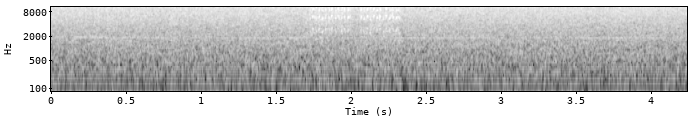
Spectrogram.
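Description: Near silence: a faint steady hiss with a faint high tone, and a brief, slightly louder hiss about two seconds in.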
